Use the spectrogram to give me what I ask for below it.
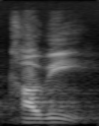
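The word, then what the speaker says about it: Covey: So that's why Steven Kawi we write it as coe o v y by but pronounced as kawi the author of seven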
